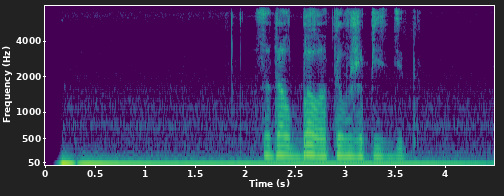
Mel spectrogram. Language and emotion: Russian, angry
